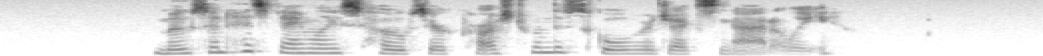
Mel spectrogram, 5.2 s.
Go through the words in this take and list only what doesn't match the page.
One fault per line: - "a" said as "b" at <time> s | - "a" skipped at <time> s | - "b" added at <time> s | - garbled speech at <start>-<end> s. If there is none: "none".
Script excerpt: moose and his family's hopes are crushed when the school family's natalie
- "family's" said as "rejects" at 3.2 s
